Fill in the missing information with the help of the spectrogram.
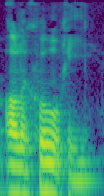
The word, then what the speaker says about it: allegorie: Nee, het is volgens mij eigenlijk een Grieks woord. En dan ligt volgens mij de klemtonen altijd op het ene laatste lettergreep. – Dus we gaan voor allegorie.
